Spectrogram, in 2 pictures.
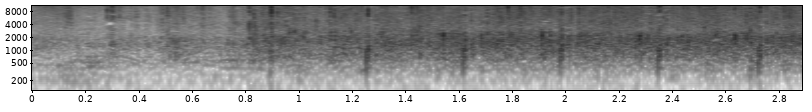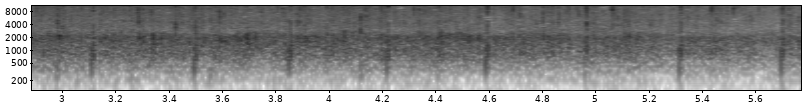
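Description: A crowd bursts into sustained applause with scattered cheers, a dense, steady wash of clapping that swells after the first second and holds loud throughout.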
